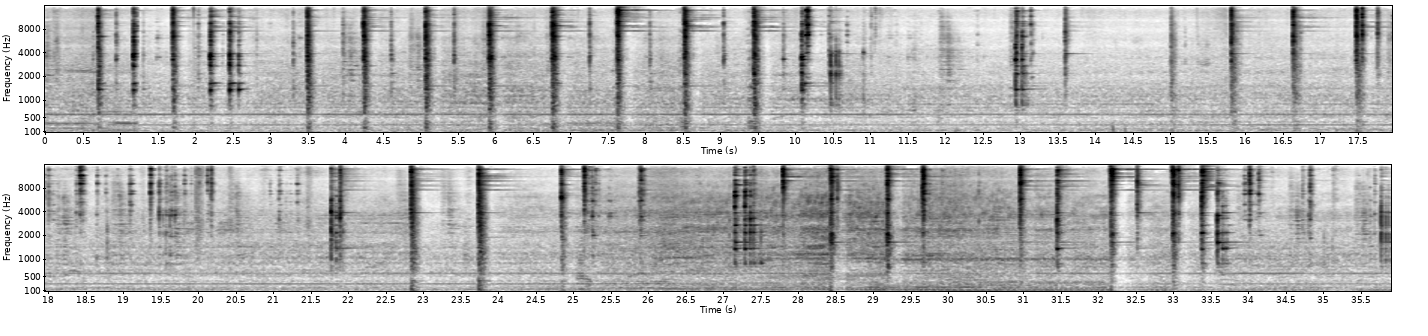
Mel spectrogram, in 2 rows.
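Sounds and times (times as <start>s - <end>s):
steady low hum: 0.0s - 35.9s
hammer ringing on anvil: 0.7s - 10.8s, 15.8s - 18.0s, 21.8s - 24.2s, 27.1s - 30.0s, 30.9s - 34.3s.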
